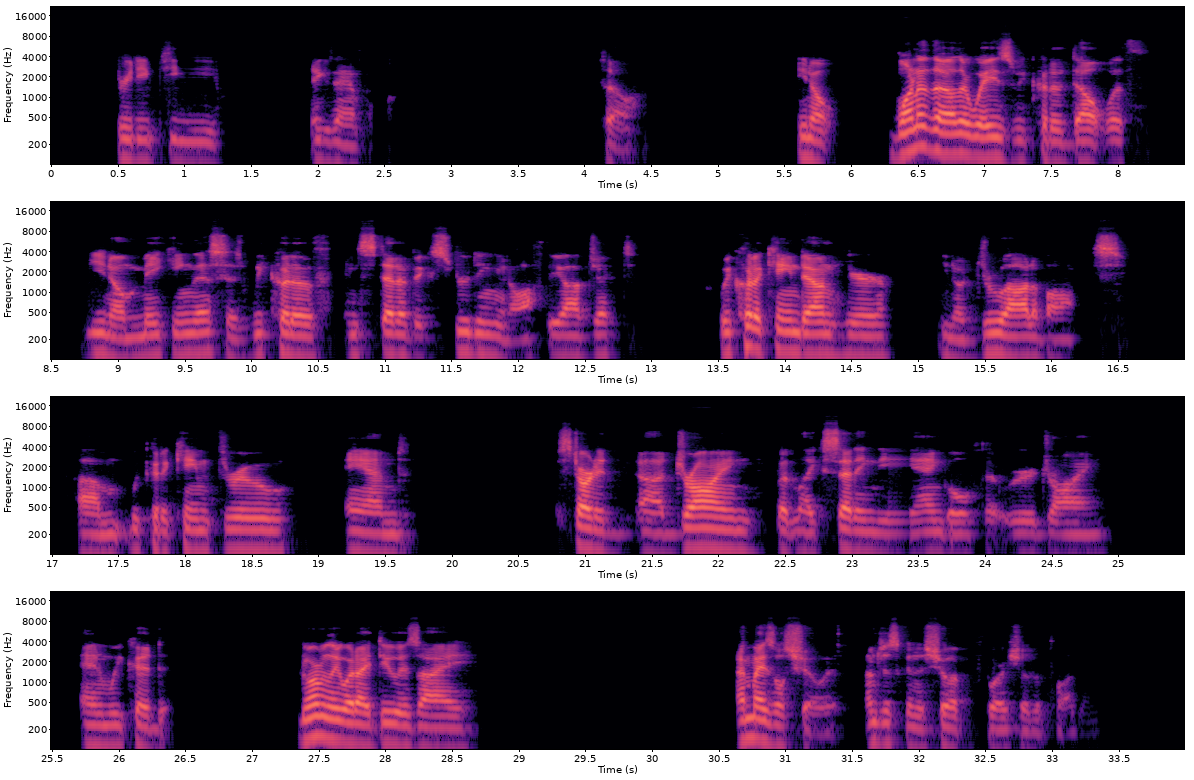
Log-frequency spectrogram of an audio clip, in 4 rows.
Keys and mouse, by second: 5.7 middle drag, 6.0 shift+middle drag, 6.3-6.8 alt+middle drag, 7.5 middle drag, 9.6-10.1 middle drag, 10.2-10.7 shift+middle drag, 11.7-12.2 shift+middle drag, 12.8 middle drag, 13.3-13.7 middle drag, 13.9-14.2 shift+middle drag, 24.9 shift+middle drag, 25.5 ctrl+middle drag, 25.8 shift+middle click, 28.4-28.7 shift+middle drag, 29.1-29.4 shift+middle drag, 29.8-30.2 shift+middle drag, 30.3 ctrl+middle drag, 30.6 shift+middle drag, 31.0 ctrl+middle drag, 31.4 shift+middle drag, 31.8 middle drag, 33.1 click.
